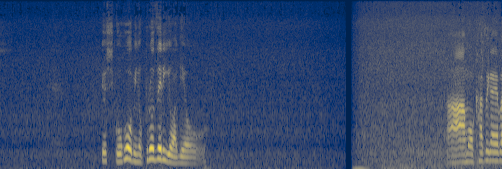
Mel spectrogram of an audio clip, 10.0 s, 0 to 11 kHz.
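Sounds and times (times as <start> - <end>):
wind and rain hissing: 0.0 - 10.0.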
